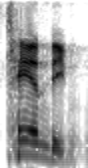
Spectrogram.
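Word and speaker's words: Thandiwe: This was Thandwe. Did I do that right? – I think it's Tandy Newton.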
